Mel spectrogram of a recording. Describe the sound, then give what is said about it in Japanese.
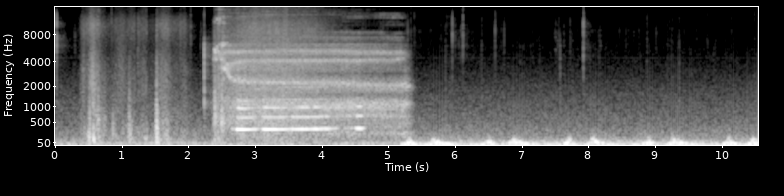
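Soft, muffled heartbeat thumps, heard against a person's chest during a hug, pulse at a steady, slightly quick rhythm, deep and low, following a brief bright ringing tone that fades out. No one speaks. “ほら、私の心臓の音聞こえる？トクン、トクンって聞かれるのちょっと恥ずかしいかも。”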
